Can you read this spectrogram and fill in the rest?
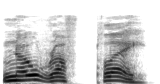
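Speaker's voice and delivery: high, loud, slow warning to the kits; scolding mother. A narrator's reading. Mother cat chasing her kits, scolding call. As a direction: call after the kits firmly. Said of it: "their mother hurried after them".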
